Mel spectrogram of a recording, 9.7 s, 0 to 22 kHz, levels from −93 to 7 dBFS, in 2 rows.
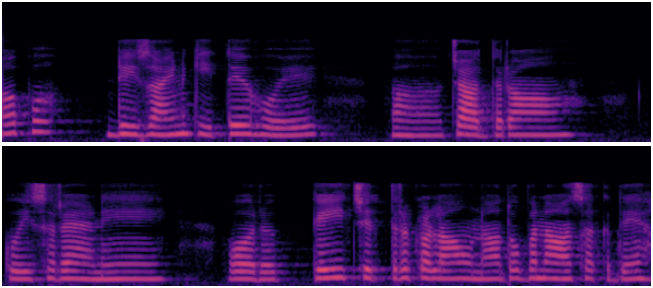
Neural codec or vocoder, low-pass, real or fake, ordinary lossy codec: none; 7.2 kHz; real; AAC, 32 kbps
